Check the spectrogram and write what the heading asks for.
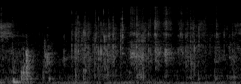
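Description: Irregular crackly crunching of crisp nougat-and-hazelnut wafers being bitten and chewed.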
